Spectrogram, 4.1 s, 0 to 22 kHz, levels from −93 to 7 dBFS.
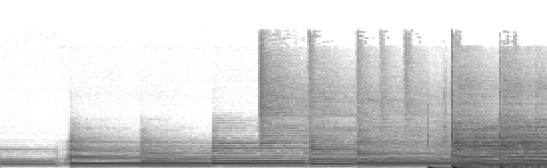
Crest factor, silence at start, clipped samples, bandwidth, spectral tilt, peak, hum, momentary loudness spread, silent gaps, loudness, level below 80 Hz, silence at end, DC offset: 18 dB; 0 s; under 0.1%; 18 kHz; -4.5 dB/octave; -6 dBFS; none; 7 LU; none; -24 LUFS; -36 dBFS; 0 s; under 0.1%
